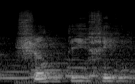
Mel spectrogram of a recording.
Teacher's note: tem esse som gutural ou aspirado parecido com o H e a repetição da vogal depois dele · Você praticamente repete a vogal final e acompanhada desse som R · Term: Visarga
